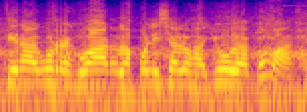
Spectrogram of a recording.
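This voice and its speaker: A man interviewing people on a city street, asking quick questions and repeating words. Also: high-pitched, little pitch movement, very noisy. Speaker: street reporter. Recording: music under street interview.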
